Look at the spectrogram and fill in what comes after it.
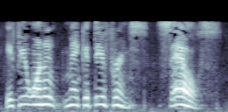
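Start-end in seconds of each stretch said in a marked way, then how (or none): none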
